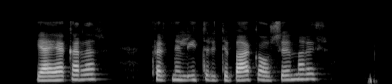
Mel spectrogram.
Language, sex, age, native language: Icelandic, female, 40-49, Icelandic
